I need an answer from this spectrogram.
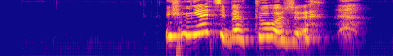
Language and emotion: Russian, positive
